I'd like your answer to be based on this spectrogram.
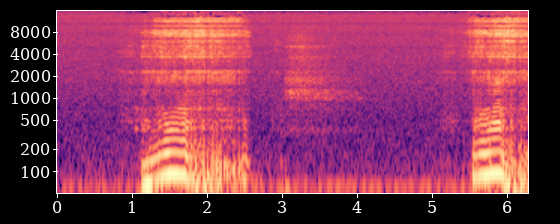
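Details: Sleep snoring: two deep, buzzing snores on inhalation about four seconds apart, with softer breathing between; ordinary loud snoring.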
